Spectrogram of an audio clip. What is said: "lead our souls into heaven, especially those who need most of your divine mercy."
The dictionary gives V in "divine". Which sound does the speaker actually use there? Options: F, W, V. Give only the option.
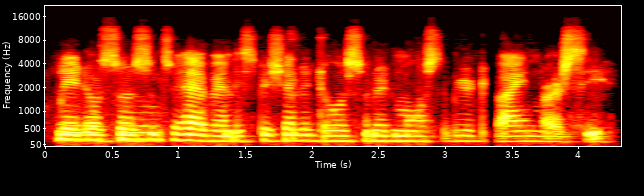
F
